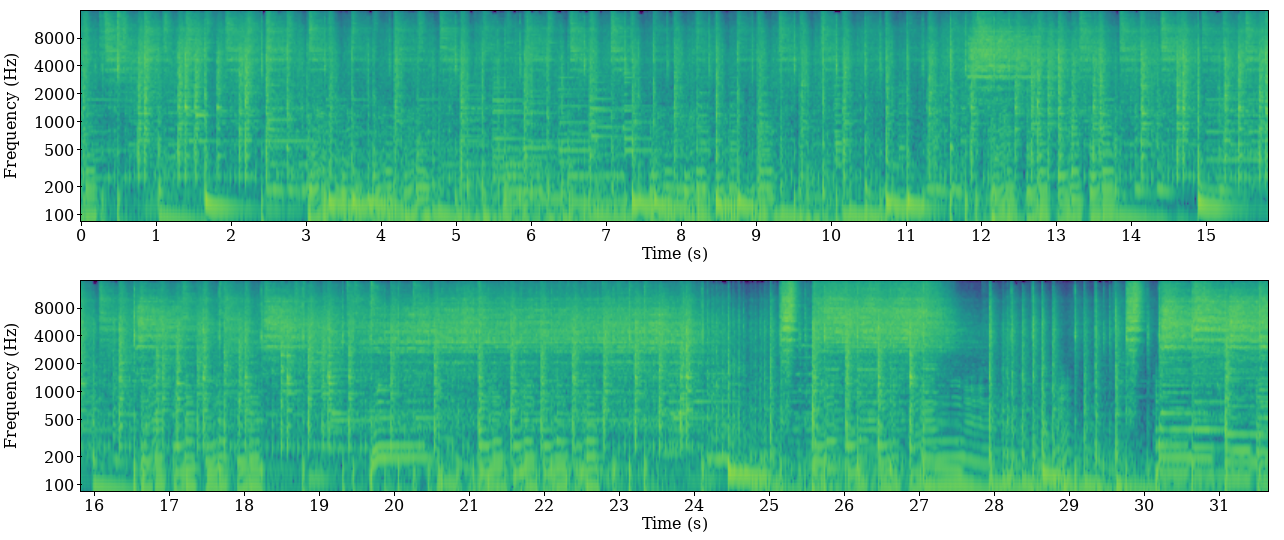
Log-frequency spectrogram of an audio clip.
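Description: A live funk trio playing, with the drum kit to the fore: snare and kick drum with rolls, over an electric bass line. Near the end a falling sweep runs through the music.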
